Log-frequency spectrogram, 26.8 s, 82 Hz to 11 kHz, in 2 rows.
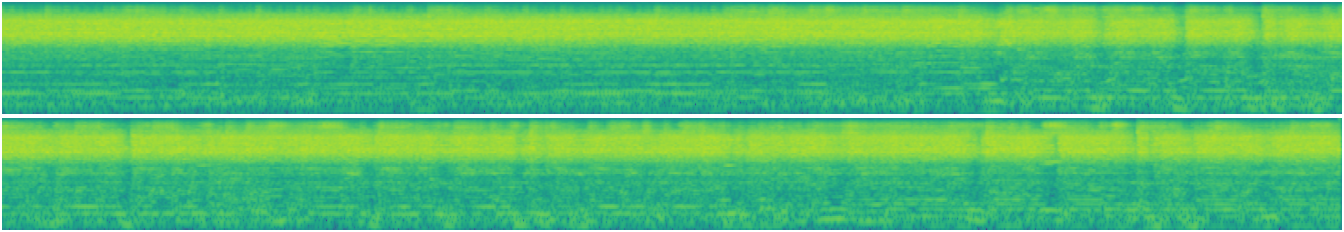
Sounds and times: Electric guitar: 0:00.0 - 0:26.8.

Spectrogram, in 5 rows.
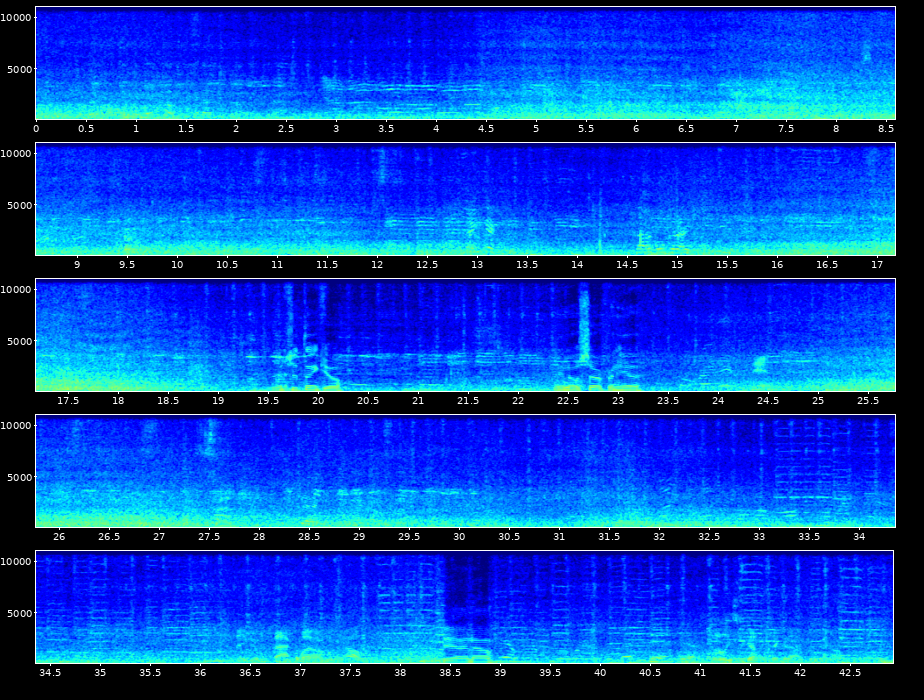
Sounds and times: Music: 0:00.0 - 0:42.9.

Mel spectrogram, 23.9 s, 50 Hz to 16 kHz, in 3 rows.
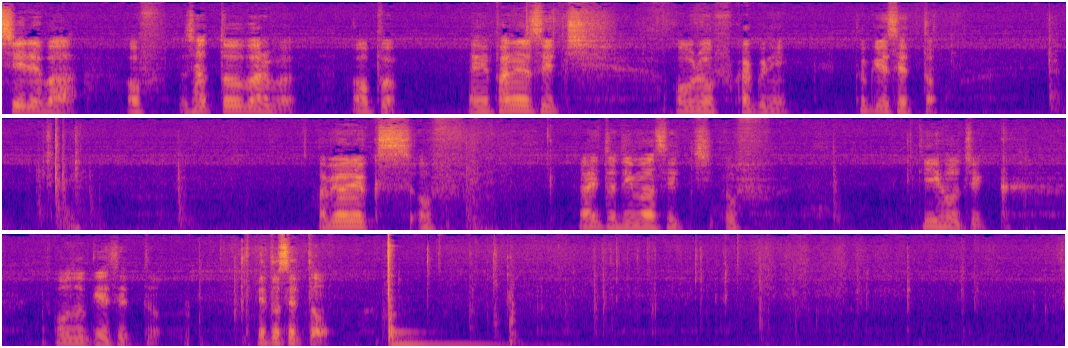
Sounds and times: Speech: 0:00.0 - 0:07.1, 0:10.3 - 0:11.6, 0:12.3 - 0:13.8, 0:14.8 - 0:15.6, 0:16.3 - 0:18.5.

